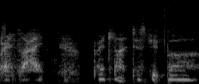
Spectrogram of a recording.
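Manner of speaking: secretive, very quiet, breathy whisper. Repeating a bar's name after another speaker suggests it: whispering. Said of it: "Why are we whispering that?".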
